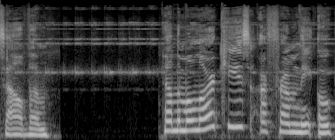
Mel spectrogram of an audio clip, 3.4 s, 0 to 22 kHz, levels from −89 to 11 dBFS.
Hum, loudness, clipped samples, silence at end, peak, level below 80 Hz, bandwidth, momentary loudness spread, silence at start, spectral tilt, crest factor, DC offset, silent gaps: none; -18 LUFS; under 0.1%; 0 s; -2 dBFS; -62 dBFS; 19.5 kHz; 17 LU; 0 s; -3.5 dB/octave; 18 dB; under 0.1%; none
